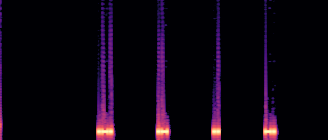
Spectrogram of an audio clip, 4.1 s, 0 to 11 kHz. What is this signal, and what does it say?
Morse code, heard as a keyed tone, about 48 wpm, spaced as for 14 wpm, 690 Hz. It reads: RAIN
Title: 8x Character Spacing - Top 500 Words - 50wpm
